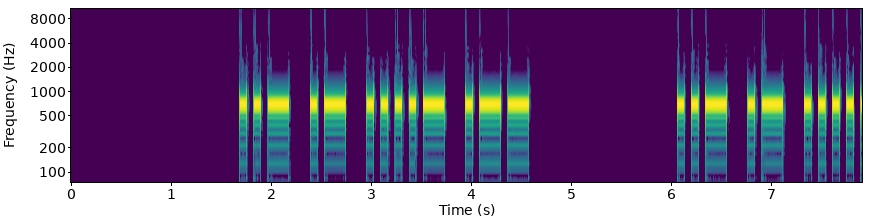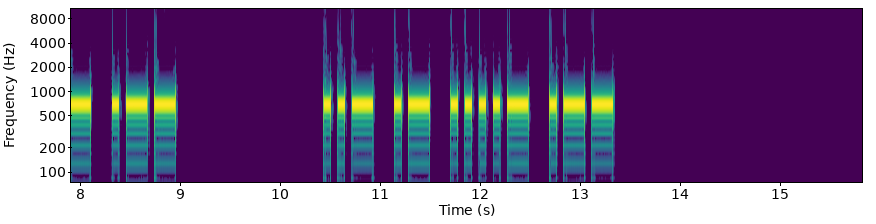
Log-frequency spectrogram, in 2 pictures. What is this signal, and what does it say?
Morse code, heard as a keyed tone, about 17 wpm, 700 Hz. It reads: UA4W UA4W UA4W
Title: DXCC-100 Call Signs - 4 Characters - Repeated 3x - 17wpm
